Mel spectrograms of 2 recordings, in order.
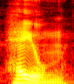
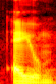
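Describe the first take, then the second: First: The word begins with an h sound. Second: The word begins directly with a vowel. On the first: The speaker calls it wrong. "He says heum" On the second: The speaker calls it right. "instead of eum"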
